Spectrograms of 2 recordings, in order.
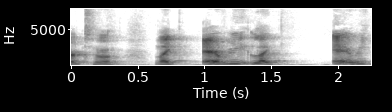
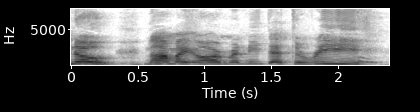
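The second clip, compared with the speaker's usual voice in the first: very high, loud, shrieking panicked scream; 11 semitones higher, 5 dB louder than usual. Narrating a scene where another character demands his arm: Kakashi screaming in panic. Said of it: "Kakashi kind of just screaming".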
